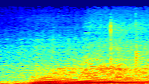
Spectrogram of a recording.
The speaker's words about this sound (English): climbed down into the car, started it up.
